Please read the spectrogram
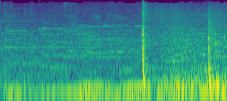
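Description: Aerial firework shells bursting: one sharp bang about one and a half seconds in and another at the very end, over a steady low rumble.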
